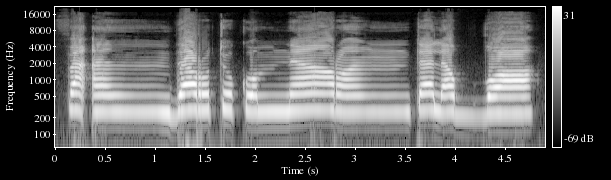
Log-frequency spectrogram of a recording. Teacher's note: ضا کی ادائیگی زبان کے سر اور اوپر والے دانتوں کے اندرونی کناروں سے ہے لیکن ضاد حروف تفخیم میں سے ہے تو ہم اسے بھاری آواز میں پڑھیں گے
